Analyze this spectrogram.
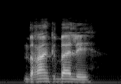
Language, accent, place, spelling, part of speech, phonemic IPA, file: French, France, Lyon, bringuebaler, verb, /bʁɛ̃ɡ.ba.le/, LL-Q150 (fra)-bringuebaler.wav
- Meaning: 1. to sound, ring, chime, ding 2. to ring, sound, chime 3. to rattle 4. to rattle along, rattle about (move, making a rattling or jolting sound)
